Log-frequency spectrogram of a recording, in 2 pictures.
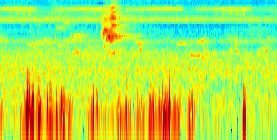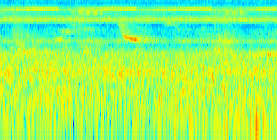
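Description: A few short bird chirps and a brief falling bird call, over a run of low thumps and rumbles in the first two seconds.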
